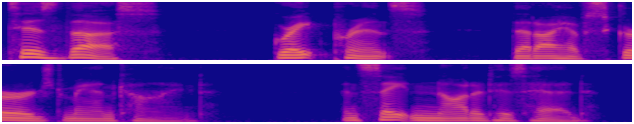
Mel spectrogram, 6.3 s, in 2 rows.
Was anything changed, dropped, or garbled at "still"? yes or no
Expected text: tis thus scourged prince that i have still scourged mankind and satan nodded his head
yes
